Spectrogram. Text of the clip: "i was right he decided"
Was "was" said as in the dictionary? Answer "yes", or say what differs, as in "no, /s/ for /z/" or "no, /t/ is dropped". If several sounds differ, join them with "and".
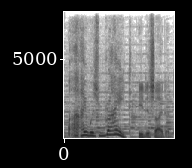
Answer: yes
